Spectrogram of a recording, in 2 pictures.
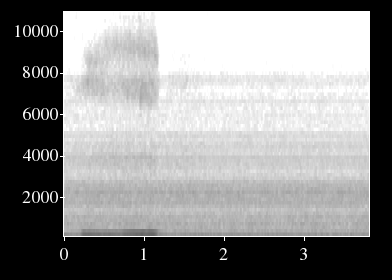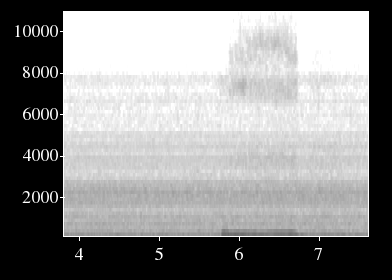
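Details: Black dog asleep, snoring softly indoors: two faint whistling, nasal snores about five seconds apart, each lasting roughly a second, with steady low background hum between them.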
